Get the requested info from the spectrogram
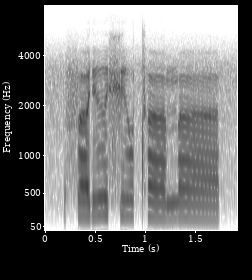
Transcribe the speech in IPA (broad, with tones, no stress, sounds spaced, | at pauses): f œ˧ ɾʲ ɘː˦ xʲ ɘ˧ o̯ tʰ œ˨ m œː˨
